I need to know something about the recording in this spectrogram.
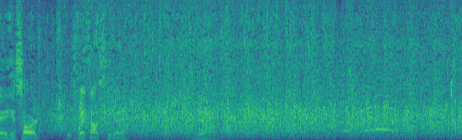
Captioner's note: cheerand Applause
